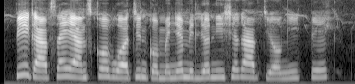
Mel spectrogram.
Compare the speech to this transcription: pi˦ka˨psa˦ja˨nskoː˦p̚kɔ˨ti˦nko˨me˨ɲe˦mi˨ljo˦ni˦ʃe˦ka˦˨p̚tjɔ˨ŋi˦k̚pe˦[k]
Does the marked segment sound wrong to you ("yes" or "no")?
no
